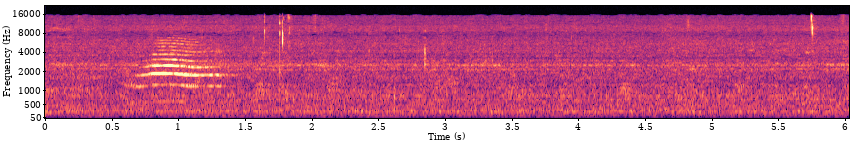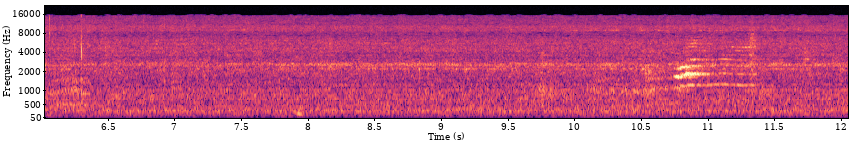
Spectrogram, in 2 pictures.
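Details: Ragdoll kittens raised indoors without cages at a cattery in central Kansas give two short high rising meows, one early and one near the end, over a steady room hum with faint background noise.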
